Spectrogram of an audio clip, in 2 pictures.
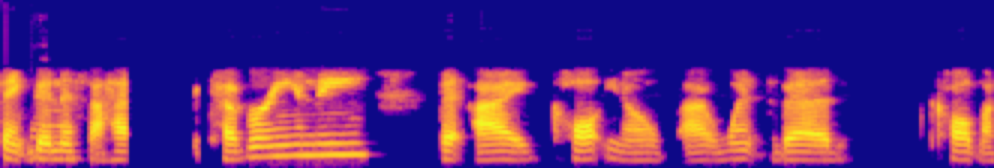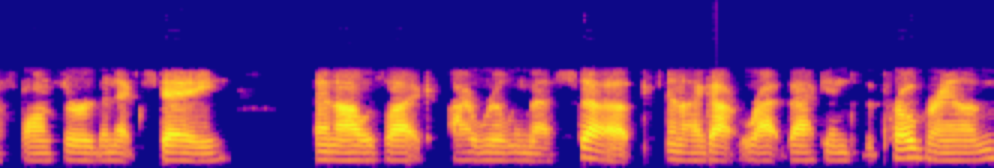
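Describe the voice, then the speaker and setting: A woman speaks with a Texas accent and a very deep, low pitch. Her pace is moderate and her pitch variation ordinary. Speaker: resilience coach and author. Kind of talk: interview conversation. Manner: animated.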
